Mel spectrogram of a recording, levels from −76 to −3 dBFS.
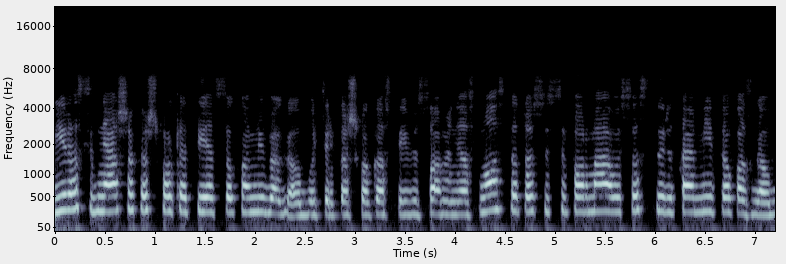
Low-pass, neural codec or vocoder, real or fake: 9.9 kHz; none; real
